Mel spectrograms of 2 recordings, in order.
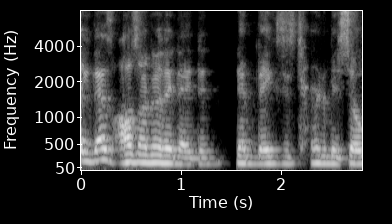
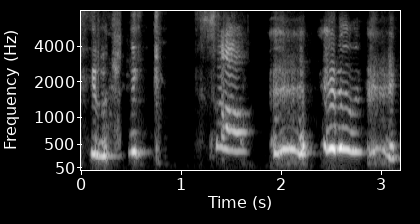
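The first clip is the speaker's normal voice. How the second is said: high, near-crying laughter; helpless teary laughter; laughing hard; much slower than usual. Real, not acted. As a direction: lose it completely. Cracking up over the celebration.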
